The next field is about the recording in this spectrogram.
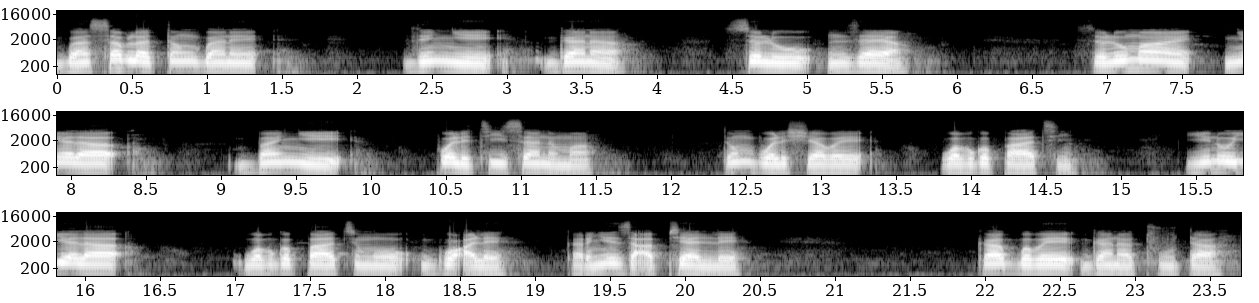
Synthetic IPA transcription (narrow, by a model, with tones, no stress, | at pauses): ɡ͡ba˨nsa˦bla˨tɨ˦mɡ͡ba˨nɨ˦ | dɨ˦n˦ɲɛ˨ɡa˦na˨ | so˦lo˦n̩˦za˦ja˨ | so˨lo˦maː˦˨ | ɲɛ˦la˦ | ba˦nɲɛ˨ | po˦lɨ˨ti˦sa˦nɨ˨ma˦ | tɨ˦m˦bɔ˨lɨ˦ʃɛ˦βɨ˦ | wa˦bɡʊ˦paː˦tʰi˨ | ji˦no˦jɛ˦la˦ | wa˦bɨ˦ɡʊ˦paː˦tɨ˨ŋo˦ɡɔ̰˦ʔa̰˨lɨ˨ | ka˨dɨ˨ɲɛ˦za̰˨ʔpi˦ɛ˦lːɨ˨ | ka˦ɡ͡bɨ˨βɨ˦ɡa˦na˨tʰuː˦ta˦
